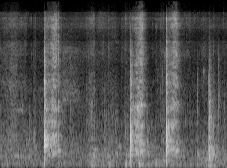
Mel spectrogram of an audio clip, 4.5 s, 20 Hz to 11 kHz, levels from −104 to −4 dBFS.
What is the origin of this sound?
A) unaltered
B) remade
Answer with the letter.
A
